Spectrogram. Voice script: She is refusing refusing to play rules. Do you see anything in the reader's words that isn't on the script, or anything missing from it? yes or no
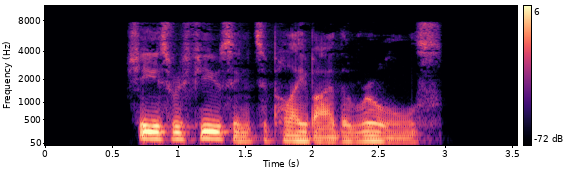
yes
